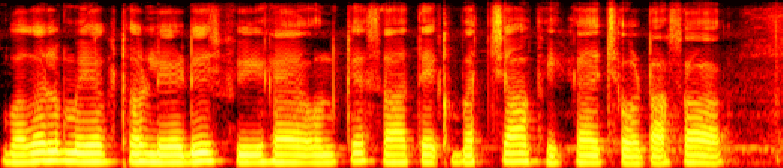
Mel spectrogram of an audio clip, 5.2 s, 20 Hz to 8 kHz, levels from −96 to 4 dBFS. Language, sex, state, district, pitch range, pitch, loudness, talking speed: Hindi, male, Jharkhand, Palamu, 130-145 Hz, 135 Hz, -14 LUFS, 170 wpm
